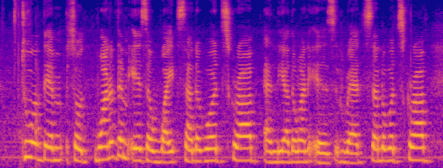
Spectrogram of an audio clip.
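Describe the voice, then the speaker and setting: A woman speaks with a fairly high pitch and very even loudness. Noticeable background noise is present. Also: ordinary pitch variation, moderate pace. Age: 40s. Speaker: beauty vlogger. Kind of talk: casual product review.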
